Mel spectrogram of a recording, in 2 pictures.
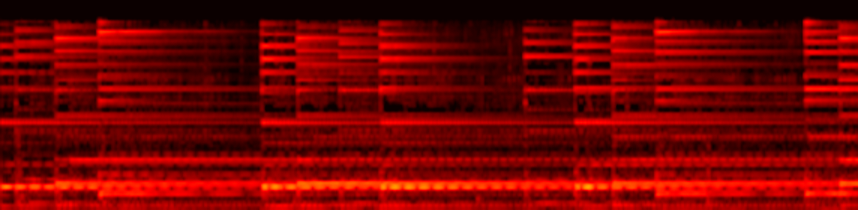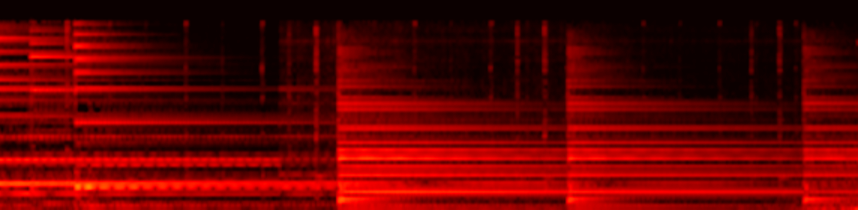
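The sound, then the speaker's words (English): An old mechanical clock at a horology school ticks steadily while its bell-like chimes ring out a slow melody, the Westminster chime, each struck note sustaining and fading over the ticking. No one speaks. “And the clock they have in there, that old one, is really fascinating.”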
